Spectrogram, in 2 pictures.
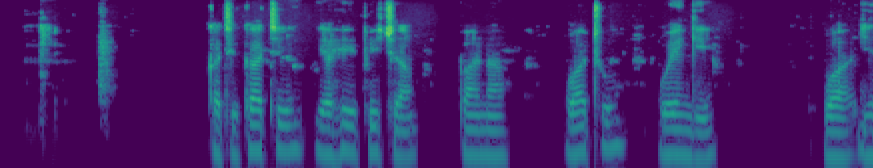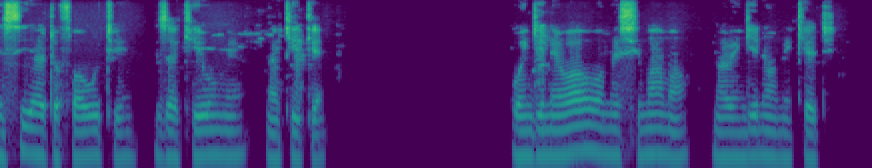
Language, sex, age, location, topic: Swahili, female, 18-24, Mombasa, government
